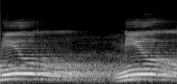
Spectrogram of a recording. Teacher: nun sukun langsung kita idamkan masukkan pada huruf ro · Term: Idam bilaah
